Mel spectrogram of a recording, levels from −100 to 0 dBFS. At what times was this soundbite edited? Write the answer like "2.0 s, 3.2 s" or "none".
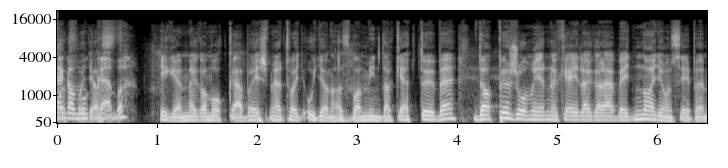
none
